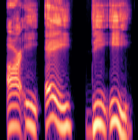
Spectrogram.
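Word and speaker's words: Reade: name is spelled tara t-a-r-a her last name is spelled r-e-a-d-e read okay that's how you spell her last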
